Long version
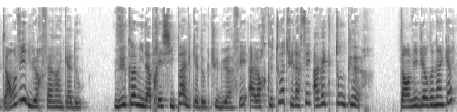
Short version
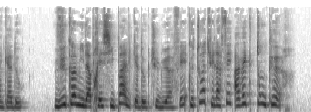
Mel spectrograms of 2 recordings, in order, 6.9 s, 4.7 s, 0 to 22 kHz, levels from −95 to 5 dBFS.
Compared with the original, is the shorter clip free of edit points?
no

